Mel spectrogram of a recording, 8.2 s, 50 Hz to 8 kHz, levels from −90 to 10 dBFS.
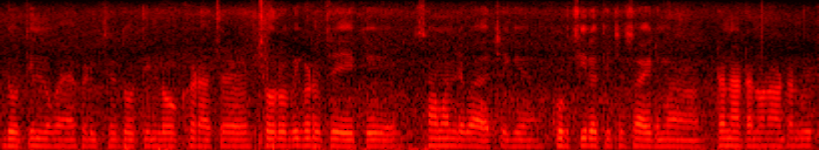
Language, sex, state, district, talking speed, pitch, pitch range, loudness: Marwari, male, Rajasthan, Nagaur, 190 wpm, 135 Hz, 130-140 Hz, -47 LUFS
